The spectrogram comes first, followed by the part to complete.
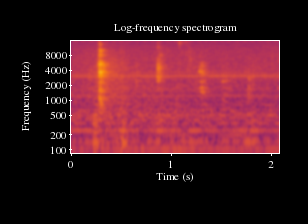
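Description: A handful of small, sharp clicks from eating with chopsticks and chewing, the first and loudest about a quarter second in, over a faint steady hum.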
